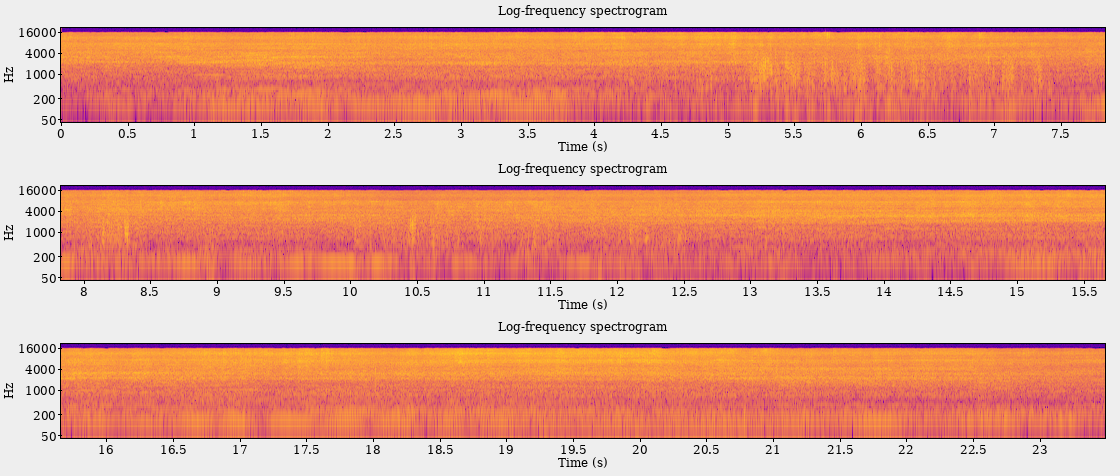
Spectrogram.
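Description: Wind gusts loudly through leafy trees outdoors.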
